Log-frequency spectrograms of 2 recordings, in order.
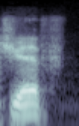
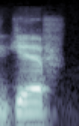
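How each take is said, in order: First: The word begins with a soft G sound. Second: The word begins with a hard G sound. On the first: The speaker calls it wrong. "not GIF ... that's peanut butter to me" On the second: The speaker calls it right. "I say GIF"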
